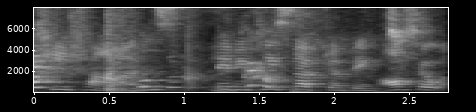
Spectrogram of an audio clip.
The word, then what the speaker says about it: Tetons: It's pronounced Tetons.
